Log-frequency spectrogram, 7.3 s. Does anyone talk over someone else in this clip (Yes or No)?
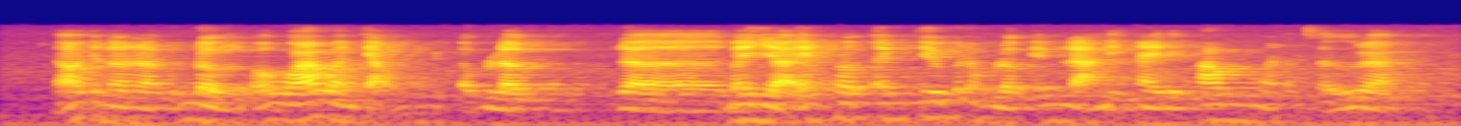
No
